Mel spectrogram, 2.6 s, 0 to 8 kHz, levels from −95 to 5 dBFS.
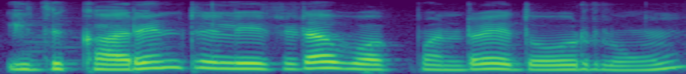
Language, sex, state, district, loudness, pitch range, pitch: Tamil, female, Tamil Nadu, Nilgiris, -16 LUFS, 195-225 Hz, 210 Hz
